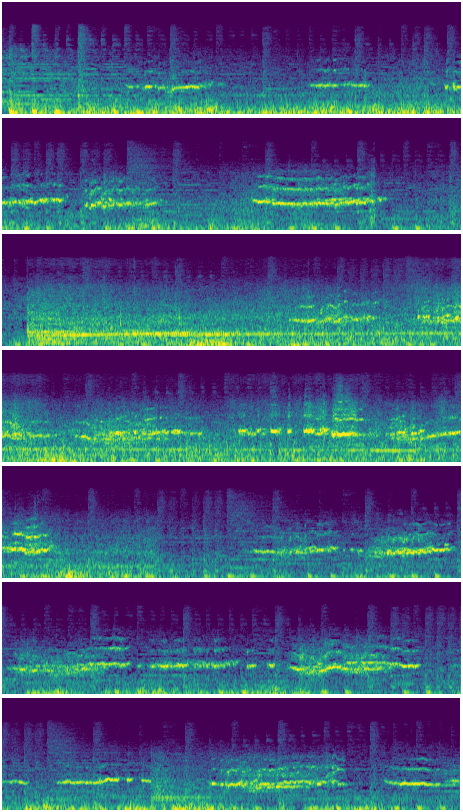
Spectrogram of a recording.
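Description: Car tyres squealing in repeated wavering bursts as a car is thrown hard through a cone slalom, the tyres sliding at the limit of grip.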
